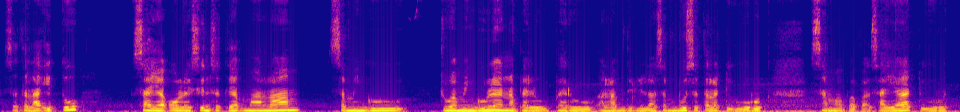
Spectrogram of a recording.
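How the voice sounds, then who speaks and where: Low-voiced woman telling a rambling story. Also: level tone, normal speed, darkish tone, slightly rough. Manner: rambling, self-correcting, addresses viewers as guys. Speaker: vlogger, domestic worker abroad. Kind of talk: casual spoken storytelling.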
